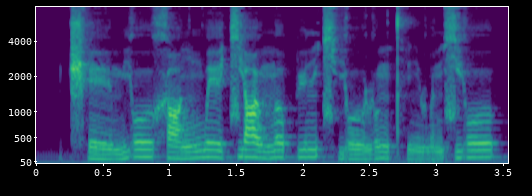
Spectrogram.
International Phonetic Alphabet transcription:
ʈ͡ʂʰe˨˩ɪ̯mjo˥ʊ̯xɑ˧˥ŋn̪we˥˧ɪ̯ t͡ɕjɑ˥˧ʊ̯n̪ɤ˥˩py˥nt͡ɕʰjo˨˩ʊ̯ ɻʊ˥˩ŋt̪ʰi˩ŋɻwə˩n ɕjo˥ʊ̯

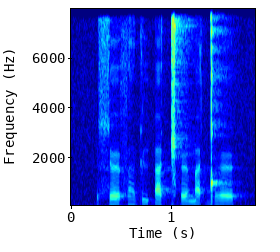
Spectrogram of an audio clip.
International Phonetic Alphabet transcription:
ɬœː˦fa̤˥˨ ʈʉ˥˨ʔa˥˨ǁʰœ˨˩ ma˨˩ɡ͡ǃœː˥˨

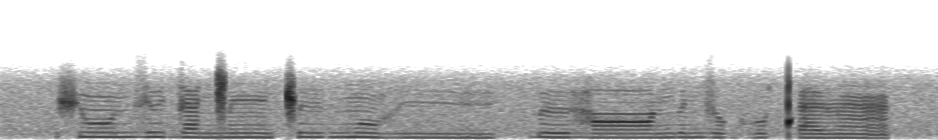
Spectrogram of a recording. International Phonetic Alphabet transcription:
ʃõːnzy dæŋ͡ǁẽːǁyːŋ͡mõ ɦyː | ɓø ɦɑː ŋønzoɡʱoǃʼæ ɭæ̃

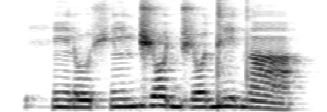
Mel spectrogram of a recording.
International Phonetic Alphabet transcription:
hĩ˨ɾu˨ ʃĩ˨˦ d͡ʒo˦˨d͡ʒo˨˦di˦˨ dã˨

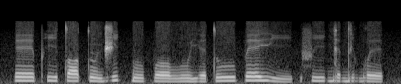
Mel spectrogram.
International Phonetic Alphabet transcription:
eː˨pʰi˨tɔ˨ tũ˨d͡ʒi˦k͡pu˨poː˨ βu˨jɪ˨ tuː˦ peː˦ji˨ | fiː˨ɡɪ˨ di˨ɡʷɪ˨

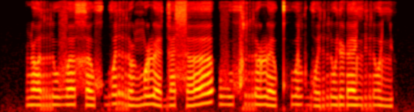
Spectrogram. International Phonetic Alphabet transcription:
ɳʌru vɜxɜxʷɡʷæ rʊɳŋʷɪ ɭɛɡæ sɜ | vuxʷrʊɭɛkʷʰɜl ɡʷɪru ɾʲʊɽɛlʲrʊlʲ

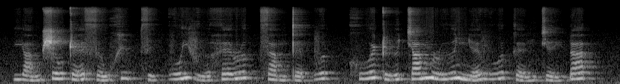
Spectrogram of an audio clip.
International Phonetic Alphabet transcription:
ja˨˩˨mʂə˧wʈɛ˨˩˦ sə˨˩˦wxi˦˥p̚si˨˩k̚ vo˧˥jvɨ˨˩˨ə̯hɛ˧ɹə˦˥k̚ sa˨˩m t̪ɛ˨˩p̚və˦˥k̚ | xu˧˥ə̯ʈɨ˨˩˦ə̯ca˧˥m ɹɨ˧˥ə̯ɲɛ˨˩˦ vu˧˥ə̯kɛ˨˩˨ŋce˨˩˨jɗa˦˥t̚

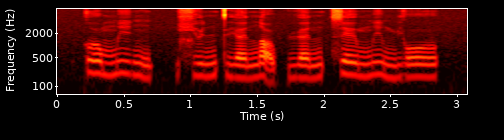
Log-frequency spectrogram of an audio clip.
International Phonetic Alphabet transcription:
kɤ˥˧mi˥˩ŋ | ɕy˧˥nt̪jɛ˧˥n ɑ̰˨˩ʊ̯pɥɛ˧˥n t͡se˥˧ɪ̯mi˥˩ mjo˥ʊ̯

